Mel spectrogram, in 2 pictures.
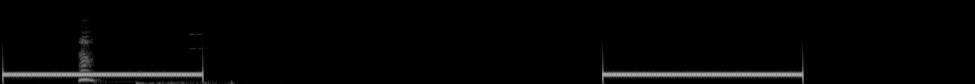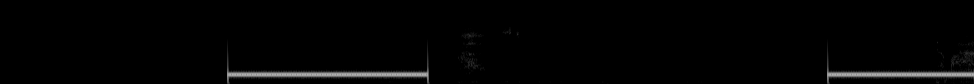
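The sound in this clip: Ringback tone of an outgoing telephone call: four steady, mid-pitched two-second tones separated by about four seconds of silence, the last one cut short, with a faint brief noise after the third.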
